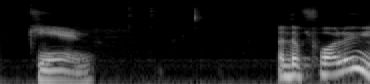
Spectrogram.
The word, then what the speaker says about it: quien: And if it is QUI, it will be pronounced as ki and not qui. So it will be quien.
